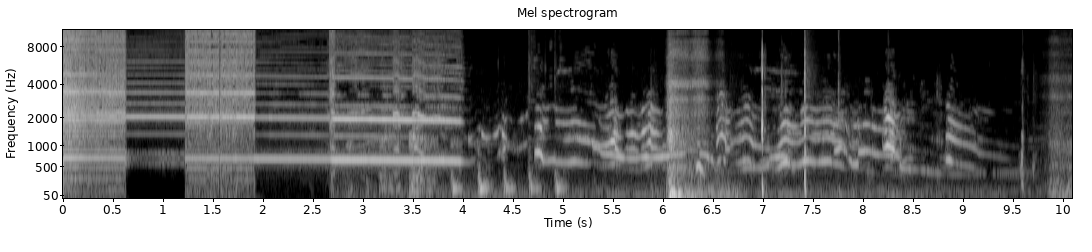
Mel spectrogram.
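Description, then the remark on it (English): Three loud, steady, horn-like blasts, then a pack of wolves howling together, their overlapping voices sliding up and down in pitch with a few sharp yips mixed in. “Okay, we just got to get them howling in one, two, three.”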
